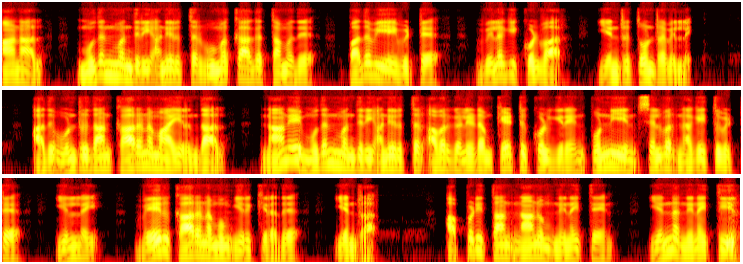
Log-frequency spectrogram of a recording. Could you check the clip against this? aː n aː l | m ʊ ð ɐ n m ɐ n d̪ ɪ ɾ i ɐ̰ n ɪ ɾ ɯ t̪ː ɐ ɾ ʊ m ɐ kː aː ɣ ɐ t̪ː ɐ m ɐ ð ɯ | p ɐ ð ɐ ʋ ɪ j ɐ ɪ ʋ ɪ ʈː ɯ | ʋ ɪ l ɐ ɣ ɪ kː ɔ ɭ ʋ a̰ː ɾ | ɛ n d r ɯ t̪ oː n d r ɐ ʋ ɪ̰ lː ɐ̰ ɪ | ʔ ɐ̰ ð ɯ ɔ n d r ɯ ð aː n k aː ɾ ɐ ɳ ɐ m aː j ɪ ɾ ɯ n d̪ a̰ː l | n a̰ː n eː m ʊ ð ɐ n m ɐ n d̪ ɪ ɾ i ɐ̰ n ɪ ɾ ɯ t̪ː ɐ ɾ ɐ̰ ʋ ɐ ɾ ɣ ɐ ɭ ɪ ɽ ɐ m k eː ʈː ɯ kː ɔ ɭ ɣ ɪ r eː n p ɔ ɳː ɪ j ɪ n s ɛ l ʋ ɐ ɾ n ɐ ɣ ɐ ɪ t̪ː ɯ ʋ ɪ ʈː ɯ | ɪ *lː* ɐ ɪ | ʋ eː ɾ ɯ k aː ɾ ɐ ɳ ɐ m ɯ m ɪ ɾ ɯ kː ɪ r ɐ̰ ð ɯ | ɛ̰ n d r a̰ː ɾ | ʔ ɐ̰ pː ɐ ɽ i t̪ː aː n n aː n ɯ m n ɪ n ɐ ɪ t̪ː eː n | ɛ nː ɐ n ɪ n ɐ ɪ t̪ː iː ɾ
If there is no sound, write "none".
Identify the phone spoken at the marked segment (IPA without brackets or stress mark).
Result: lː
